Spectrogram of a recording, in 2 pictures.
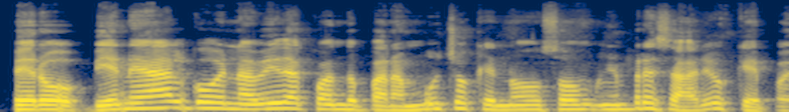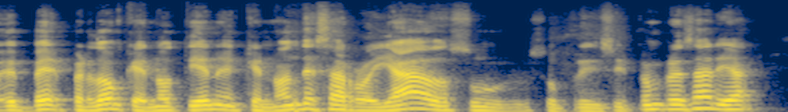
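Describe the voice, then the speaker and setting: Man, slightly high voice, earnest, repeats himself, preacherly, business guest. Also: brisk, hardly any pauses. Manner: earnest, repeats phrases, quotes the Bible. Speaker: guest entrepreneur. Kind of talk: casual chat with preacherly flourishes.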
